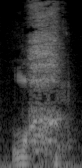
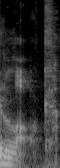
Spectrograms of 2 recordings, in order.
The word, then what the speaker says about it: loch: Most of us say loch. I've always said loch. But in this series I'm making an effort to integrate as much of the culture of the country we're focusing on as humanly possible. And in Scotland it's pronounced loch. I'm probably butchering it, but it's definitely better than loch.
